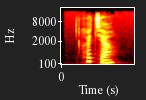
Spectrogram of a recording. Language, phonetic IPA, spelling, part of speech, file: Russian, [xɐˈtʲa], хотя, conjunction / particle / verb, Ru-хотя.ogg
- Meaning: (conjunction) although, though (contrasting two clauses); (particle) at least (at a lower limit), even, if only; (verb) present adverbial imperfective participle of хоте́ть (xotétʹ)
